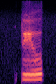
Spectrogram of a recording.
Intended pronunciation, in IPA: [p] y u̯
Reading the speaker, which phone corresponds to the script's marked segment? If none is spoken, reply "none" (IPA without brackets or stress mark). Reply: p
